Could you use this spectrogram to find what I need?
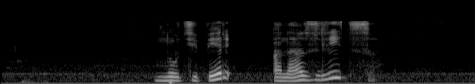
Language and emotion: Russian, neutral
